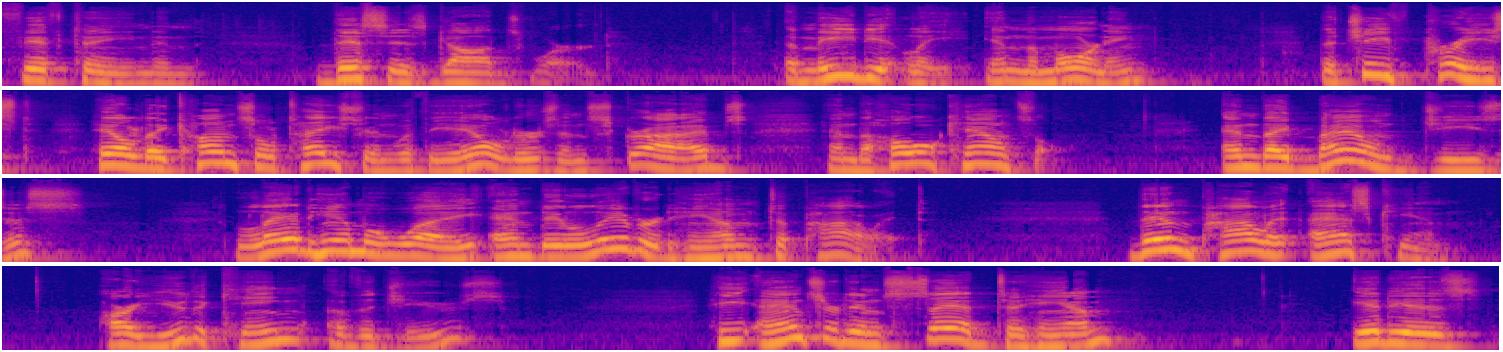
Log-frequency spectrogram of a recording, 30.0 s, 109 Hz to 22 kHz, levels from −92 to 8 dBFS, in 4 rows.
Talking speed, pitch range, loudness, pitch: 110 wpm, 140-195 Hz, -22 LUFS, 160 Hz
